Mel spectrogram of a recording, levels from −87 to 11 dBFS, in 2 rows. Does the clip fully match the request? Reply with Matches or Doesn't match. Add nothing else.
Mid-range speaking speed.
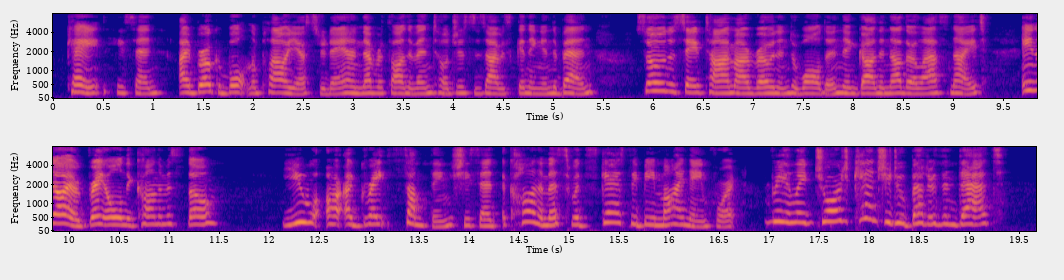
Doesn't match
